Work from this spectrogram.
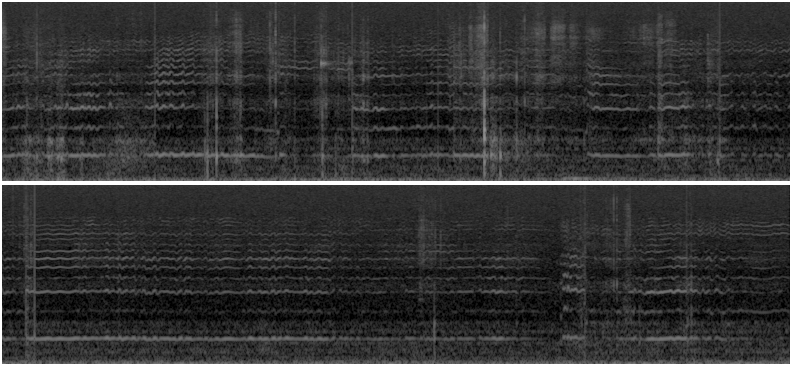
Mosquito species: Culex quinquefasciatus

